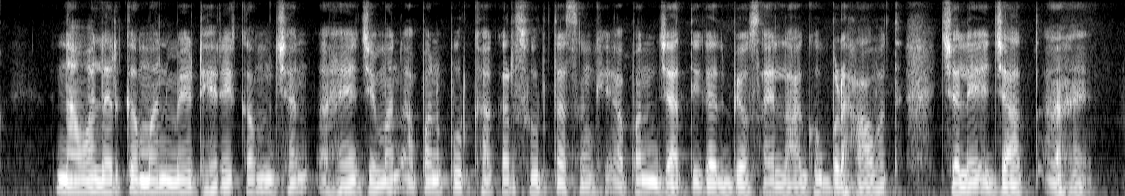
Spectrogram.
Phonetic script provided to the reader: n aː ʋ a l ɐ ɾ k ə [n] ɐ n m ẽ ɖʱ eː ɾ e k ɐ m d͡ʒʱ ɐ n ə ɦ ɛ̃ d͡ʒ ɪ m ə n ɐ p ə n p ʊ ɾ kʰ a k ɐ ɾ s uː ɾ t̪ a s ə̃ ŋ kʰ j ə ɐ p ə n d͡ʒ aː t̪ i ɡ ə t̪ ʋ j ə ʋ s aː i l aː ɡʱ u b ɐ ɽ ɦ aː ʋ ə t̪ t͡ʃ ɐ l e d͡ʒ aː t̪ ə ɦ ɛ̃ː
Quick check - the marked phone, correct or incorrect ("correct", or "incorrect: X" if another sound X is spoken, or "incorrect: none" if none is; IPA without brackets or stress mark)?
incorrect: m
